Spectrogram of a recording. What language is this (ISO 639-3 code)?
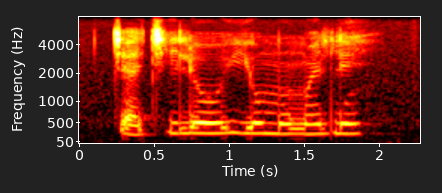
nso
